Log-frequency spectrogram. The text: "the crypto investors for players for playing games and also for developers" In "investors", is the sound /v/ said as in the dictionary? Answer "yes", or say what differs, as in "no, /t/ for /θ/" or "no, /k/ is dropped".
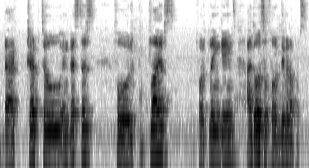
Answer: yes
